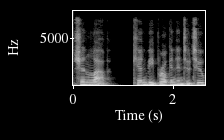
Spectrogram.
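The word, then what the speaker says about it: བྱིན་རླབས: is what blessing means the Tibetan word for blessing by an rap pronounced chin laap can be broken into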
